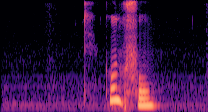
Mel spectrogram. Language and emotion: Russian, neutral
